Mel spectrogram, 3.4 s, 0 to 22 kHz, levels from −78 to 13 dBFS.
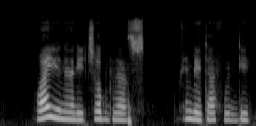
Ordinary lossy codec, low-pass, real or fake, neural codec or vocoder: Opus, 24 kbps; 10.8 kHz; fake; codec, 44.1 kHz, 1.7 kbps, Pupu-Codec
